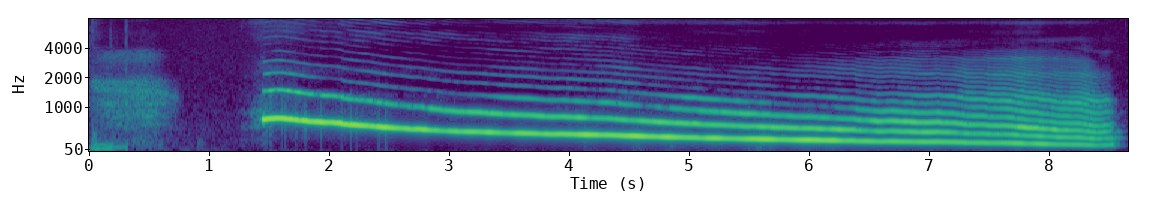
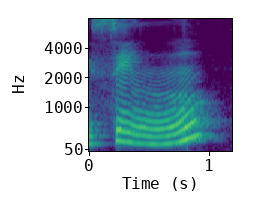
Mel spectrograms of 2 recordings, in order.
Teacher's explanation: an NG sound, which is airflow into the nose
